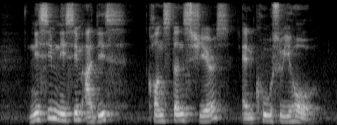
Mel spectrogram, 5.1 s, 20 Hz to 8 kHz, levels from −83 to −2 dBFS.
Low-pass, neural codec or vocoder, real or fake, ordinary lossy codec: 7.2 kHz; none; real; none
